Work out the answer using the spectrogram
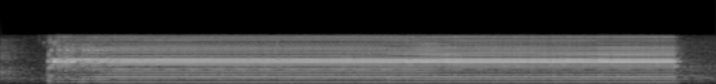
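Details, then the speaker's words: Used washing-machine motor from eBay, hotwired on the bench for testing: constant low electrical buzz over a steady hum, unchanged throughout; buzzing cause unknown, though it doesn't sound like the previous faulty motor. "Don't know why the buzzing sound. Well, it doesn't at least sound like the other motor."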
